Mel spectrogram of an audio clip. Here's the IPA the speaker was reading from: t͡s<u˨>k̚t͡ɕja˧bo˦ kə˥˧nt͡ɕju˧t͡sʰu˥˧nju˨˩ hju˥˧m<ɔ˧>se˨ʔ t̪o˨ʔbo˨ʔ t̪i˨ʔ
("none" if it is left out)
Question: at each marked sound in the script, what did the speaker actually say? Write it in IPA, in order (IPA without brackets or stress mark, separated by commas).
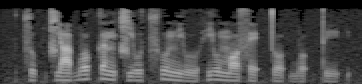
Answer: u˨, ɔ˧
